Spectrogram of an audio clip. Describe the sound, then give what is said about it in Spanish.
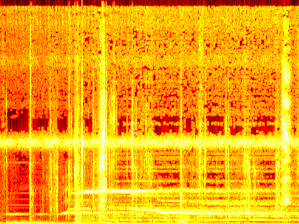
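A long, drawn-out wolf-like howl rises and slowly slides downward, fairly loud, over a steady low rumble of background noise with no one speaking. “creo que es un hombre lobo que nos acecha.”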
